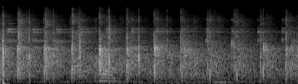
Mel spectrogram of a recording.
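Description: A small audience applauds with brisk, steady clapping for a few seconds, the individual claps sharp and fairly close, at moderate volume.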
